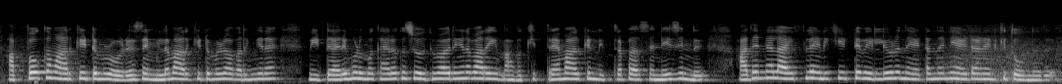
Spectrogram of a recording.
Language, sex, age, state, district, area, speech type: Malayalam, female, 18-30, Kerala, Kozhikode, rural, spontaneous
